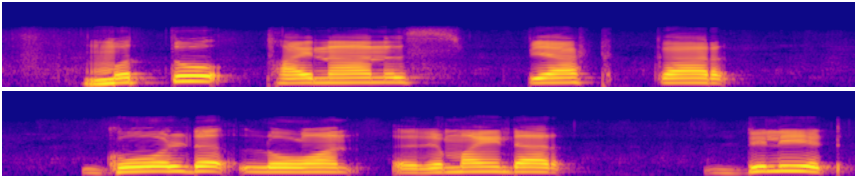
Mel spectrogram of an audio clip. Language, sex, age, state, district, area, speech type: Kashmiri, male, 18-30, Jammu and Kashmir, Kulgam, urban, read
